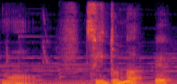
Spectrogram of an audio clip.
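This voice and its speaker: A man's voice: rumbling low, huge pitch swings, slow, creaky, music in the background. A man co-hosting a casual radio chat, thinking aloud in a hesitant, repetitive way. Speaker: radio co-host, actor.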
